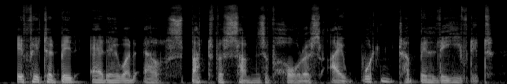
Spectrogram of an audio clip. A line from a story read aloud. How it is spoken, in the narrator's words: whispered Semper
